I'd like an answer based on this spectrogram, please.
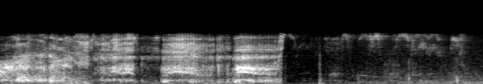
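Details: A pet dog growling in a surprisingly scary way, rough noisy rumbling bursts for about four seconds with short breaks, then a quieter, fainter stretch to the end.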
